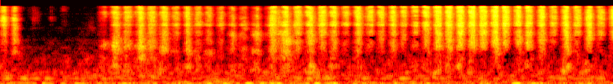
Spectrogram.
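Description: A pink wooden colored pencil rubs quickly back and forth across a flat printed paper coloring page on a table, coloring in the bow. After a brief near-silent pause at the start, rapid, fairly regular scratchy strokes give a bright, dry papery hiss that grows louder and denser partway through.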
